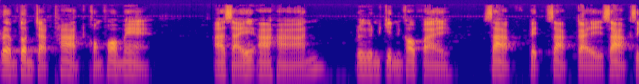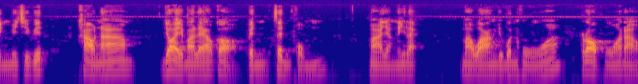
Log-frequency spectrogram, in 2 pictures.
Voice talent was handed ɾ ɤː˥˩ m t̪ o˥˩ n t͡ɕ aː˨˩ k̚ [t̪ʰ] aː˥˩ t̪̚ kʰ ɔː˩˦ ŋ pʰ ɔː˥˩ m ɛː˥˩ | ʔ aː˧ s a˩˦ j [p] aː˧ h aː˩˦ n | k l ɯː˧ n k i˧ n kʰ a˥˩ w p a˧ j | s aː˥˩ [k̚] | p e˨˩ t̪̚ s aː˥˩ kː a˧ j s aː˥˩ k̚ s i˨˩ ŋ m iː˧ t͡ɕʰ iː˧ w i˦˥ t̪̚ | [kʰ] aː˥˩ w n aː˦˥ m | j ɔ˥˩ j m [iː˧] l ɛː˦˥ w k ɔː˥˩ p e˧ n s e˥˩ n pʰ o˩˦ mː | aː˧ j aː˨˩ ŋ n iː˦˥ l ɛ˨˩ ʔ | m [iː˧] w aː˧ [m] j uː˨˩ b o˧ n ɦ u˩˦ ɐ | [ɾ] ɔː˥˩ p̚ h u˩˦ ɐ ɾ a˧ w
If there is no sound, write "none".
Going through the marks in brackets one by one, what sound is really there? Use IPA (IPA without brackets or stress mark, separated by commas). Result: t̪ʰ, ʔ, k̚, kʰ, aː˧, aː˧, ŋ, ɾ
